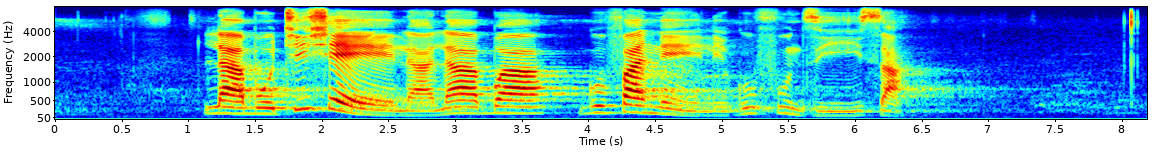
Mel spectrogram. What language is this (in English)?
Swati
